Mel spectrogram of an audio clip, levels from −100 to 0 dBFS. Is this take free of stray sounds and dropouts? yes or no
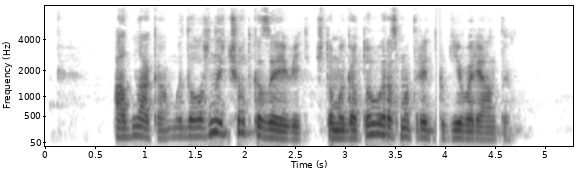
no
